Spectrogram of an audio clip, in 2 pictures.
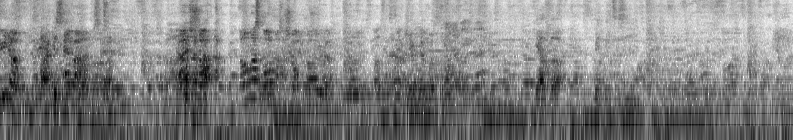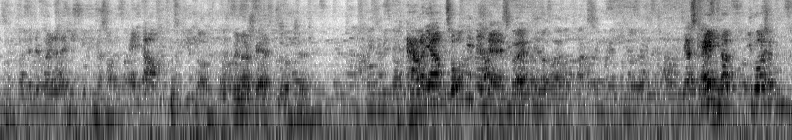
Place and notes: Linz, Österreich - podium bar
podium bar, linz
